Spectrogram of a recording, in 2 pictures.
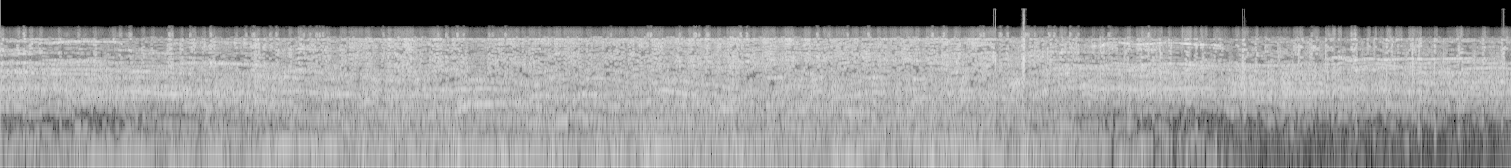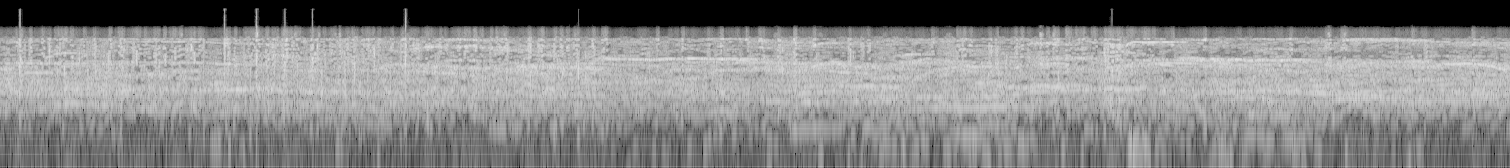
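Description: Dance music with a bass beat played over a hall full of children cheering and shouting; the beat drops out about twelve seconds in, and the children's cheering and shouting carry on.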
